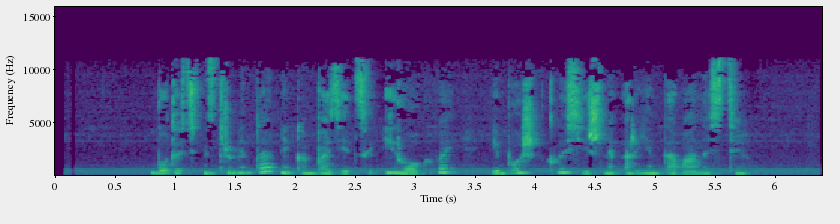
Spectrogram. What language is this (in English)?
Belarusian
